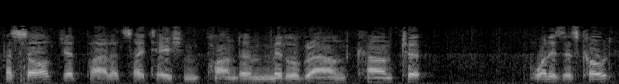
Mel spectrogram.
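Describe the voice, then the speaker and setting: A man's voice: deep voice, measured pace. An actor playing a cautious, doubting middle-aged father in an old-time radio drama, hesitant and questioning. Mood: doubtful, tempted. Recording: muffled, noisy old radio recording.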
